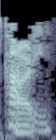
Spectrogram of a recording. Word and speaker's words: Kotb: Nobody knows how to say her last name, but it's Kotb.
